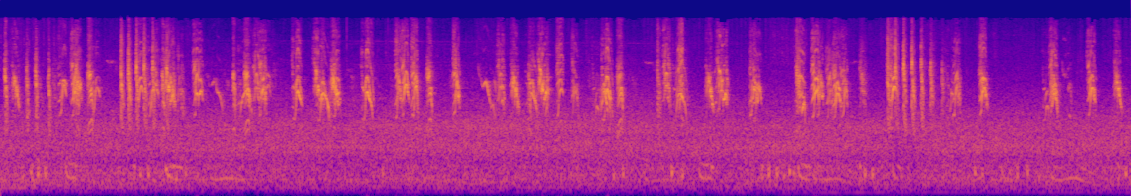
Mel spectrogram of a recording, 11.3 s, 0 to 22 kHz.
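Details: Sparrows feeding from a person's hand at a Tenmangu shrine on 14 April 2023: near-continuous busy chirping, many short high notes from several birds overlapping throughout.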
